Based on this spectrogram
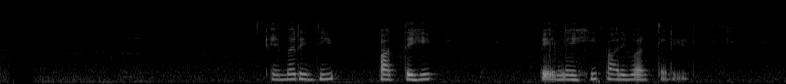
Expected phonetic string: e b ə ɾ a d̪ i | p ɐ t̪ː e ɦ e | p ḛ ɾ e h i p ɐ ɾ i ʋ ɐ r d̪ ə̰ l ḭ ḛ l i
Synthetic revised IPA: e m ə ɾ i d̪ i | p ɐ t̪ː e ɦ i | p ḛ l e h i p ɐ ɾ i ʋ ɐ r t̪ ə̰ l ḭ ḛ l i

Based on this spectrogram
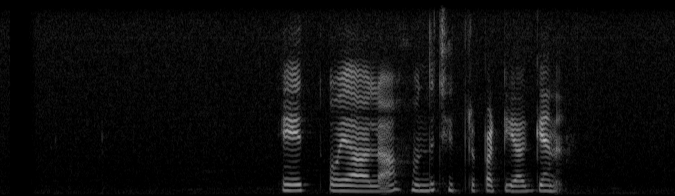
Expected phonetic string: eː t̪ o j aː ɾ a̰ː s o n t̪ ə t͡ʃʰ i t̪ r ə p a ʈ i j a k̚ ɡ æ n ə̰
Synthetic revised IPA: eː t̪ o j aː l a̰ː h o n d̪ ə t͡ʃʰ i t̪ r ə p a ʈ i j a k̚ ɡ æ n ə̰

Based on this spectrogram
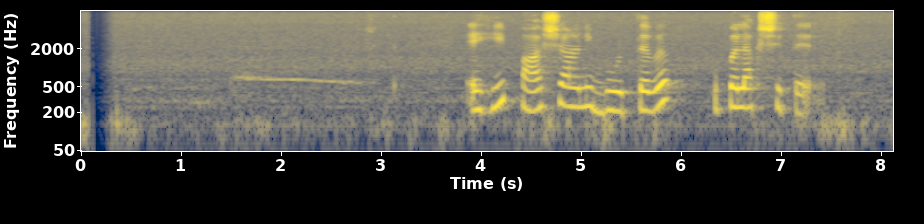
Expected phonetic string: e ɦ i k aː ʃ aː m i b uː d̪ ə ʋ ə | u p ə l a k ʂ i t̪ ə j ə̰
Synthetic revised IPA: e ɦ i p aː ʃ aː n i b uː t̪ ə ʋ ə | u p ə l a k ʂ i t̪ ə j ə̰

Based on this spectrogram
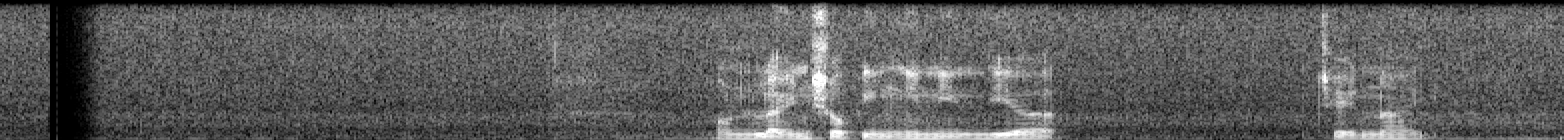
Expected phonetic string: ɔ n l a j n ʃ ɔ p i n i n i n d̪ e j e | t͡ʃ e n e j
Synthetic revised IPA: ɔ n l a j n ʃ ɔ p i ŋ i n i n d̪ i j a | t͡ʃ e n a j

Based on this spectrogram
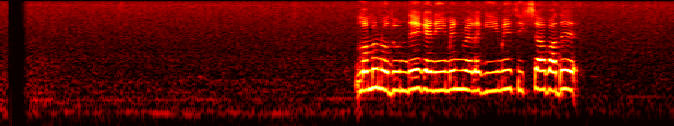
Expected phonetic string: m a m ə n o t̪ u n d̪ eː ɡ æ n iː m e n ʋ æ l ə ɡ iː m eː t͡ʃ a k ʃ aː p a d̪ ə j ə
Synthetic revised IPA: m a m ə n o d̪ u n d̪ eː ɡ æ n iː m e n ʋ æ l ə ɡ iː m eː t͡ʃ i k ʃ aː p a d̪ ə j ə

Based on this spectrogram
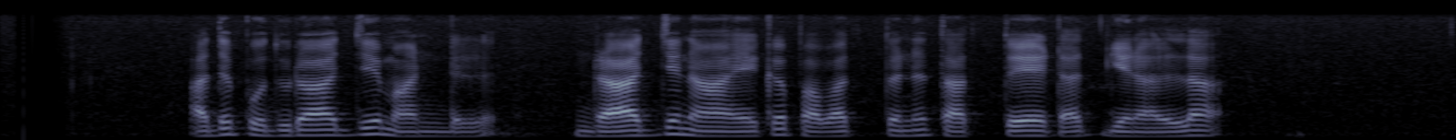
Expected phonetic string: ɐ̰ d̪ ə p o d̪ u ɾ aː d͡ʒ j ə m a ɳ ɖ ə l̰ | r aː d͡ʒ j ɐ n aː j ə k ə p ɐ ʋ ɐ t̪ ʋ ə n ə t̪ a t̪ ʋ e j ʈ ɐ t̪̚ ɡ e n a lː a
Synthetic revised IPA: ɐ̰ d̪ ə p o d̪ u ɾ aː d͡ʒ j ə m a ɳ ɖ ə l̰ | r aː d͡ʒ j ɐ n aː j ə k ə p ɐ ʋ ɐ t̪ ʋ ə n ə t̪ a t̪ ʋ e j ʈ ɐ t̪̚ ɡ e n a lː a

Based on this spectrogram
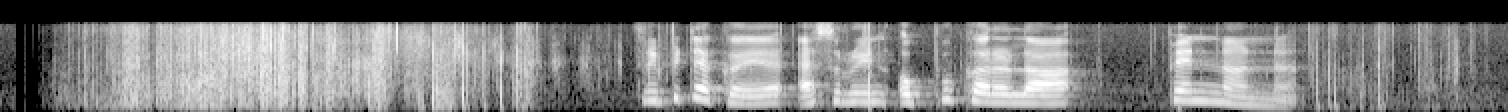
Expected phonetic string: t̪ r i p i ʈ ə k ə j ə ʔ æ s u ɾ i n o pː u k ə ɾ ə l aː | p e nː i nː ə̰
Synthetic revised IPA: t̪ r i p i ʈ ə k ə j ə ʔ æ s u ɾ i n o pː u k ə ɾ ə l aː | p e nː a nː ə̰

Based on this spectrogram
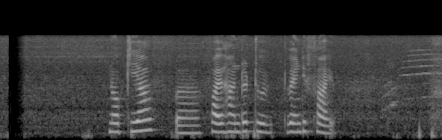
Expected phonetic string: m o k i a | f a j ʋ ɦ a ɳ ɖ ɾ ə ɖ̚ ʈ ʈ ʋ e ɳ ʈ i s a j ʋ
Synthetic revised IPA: n o k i a | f a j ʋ ɦ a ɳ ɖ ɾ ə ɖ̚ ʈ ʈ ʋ e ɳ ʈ i f a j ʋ

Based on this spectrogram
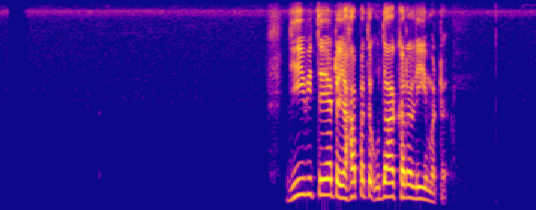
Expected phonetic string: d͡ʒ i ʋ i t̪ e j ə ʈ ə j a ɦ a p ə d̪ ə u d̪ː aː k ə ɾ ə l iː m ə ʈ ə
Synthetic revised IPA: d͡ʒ iː ʋ i t̪ e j ə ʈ ə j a ɦ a p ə t̪ ə u d̪ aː k ə ɾ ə l iː m ə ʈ ə

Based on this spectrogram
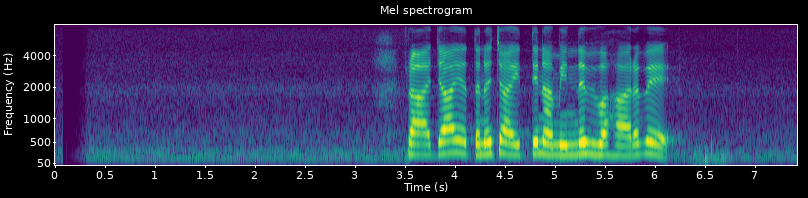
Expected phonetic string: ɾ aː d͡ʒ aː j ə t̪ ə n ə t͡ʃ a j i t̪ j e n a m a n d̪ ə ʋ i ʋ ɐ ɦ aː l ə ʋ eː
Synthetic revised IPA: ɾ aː d͡ʒ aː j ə t̪ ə n ə t͡ʃ a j i t̪ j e n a m i n d̪ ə ʋ i ʋ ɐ ɦ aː ɾ ə ʋ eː

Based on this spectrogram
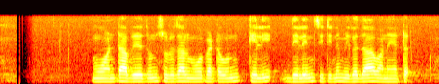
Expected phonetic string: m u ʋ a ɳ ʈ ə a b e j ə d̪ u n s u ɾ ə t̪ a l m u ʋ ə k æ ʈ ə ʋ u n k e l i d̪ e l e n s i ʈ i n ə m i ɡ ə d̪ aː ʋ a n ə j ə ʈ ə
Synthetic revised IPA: m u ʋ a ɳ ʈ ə a b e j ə d̪ u n s u ɾ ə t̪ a l m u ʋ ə p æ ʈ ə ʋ u n k e l i d̪ e l e n s i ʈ i n ə m i ɡ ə d̪ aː ʋ a n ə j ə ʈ ə

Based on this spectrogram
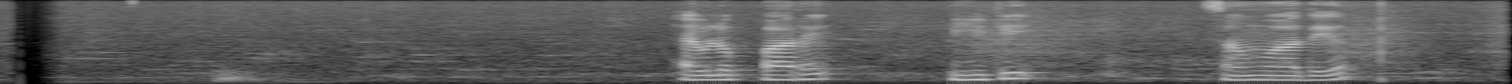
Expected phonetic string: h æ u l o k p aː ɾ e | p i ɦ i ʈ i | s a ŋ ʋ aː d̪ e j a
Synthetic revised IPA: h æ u l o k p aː ɾ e | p i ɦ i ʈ i | s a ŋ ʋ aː d̪ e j ə

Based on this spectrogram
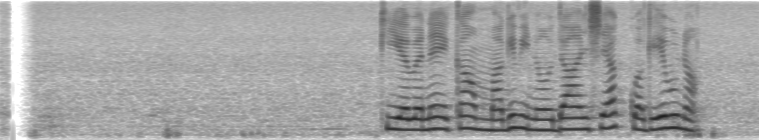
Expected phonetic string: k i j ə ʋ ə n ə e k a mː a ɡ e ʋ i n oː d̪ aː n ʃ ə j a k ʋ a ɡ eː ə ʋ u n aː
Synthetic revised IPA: k i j ə ʋ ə n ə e k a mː a ɡ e ʋ i n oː d̪ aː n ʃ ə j a k ʋ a ɡ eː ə ʋ u n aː

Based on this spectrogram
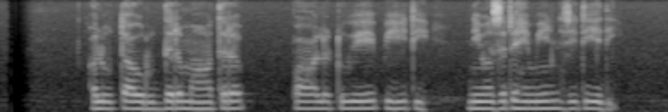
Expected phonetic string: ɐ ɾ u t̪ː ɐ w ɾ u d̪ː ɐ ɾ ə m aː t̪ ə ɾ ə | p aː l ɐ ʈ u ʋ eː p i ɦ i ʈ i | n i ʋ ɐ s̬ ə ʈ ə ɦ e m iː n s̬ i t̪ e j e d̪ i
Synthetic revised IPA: ɐ l u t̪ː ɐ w ɾ u d̪ː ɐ ɾ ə m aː t̪ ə ɾ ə | p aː l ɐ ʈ u ʋ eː p i ɦ i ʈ i | n i ʋ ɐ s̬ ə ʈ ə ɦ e m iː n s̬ i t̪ i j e d̪ i

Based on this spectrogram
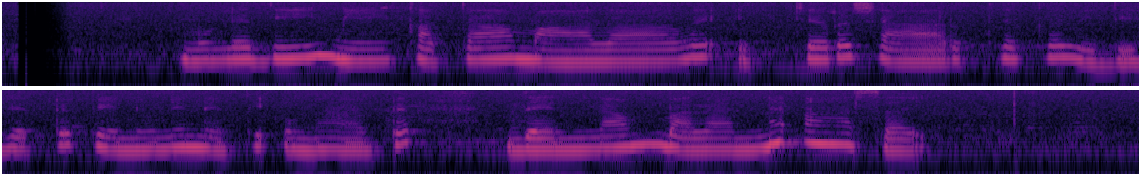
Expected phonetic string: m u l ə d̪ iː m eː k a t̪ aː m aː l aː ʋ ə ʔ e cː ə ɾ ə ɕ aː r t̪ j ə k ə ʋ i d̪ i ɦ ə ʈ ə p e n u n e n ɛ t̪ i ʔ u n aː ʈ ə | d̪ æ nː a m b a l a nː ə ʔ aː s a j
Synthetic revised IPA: m u l ə d̪ iː m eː k a t̪ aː m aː l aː ʋ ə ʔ e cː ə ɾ ə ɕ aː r t̪ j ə k ə ʋ i d̪ i ɦ ə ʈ ə p e n u n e n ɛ t̪ i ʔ u n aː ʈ ə | d̪ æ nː a m b a l a nː ə ʔ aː s a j

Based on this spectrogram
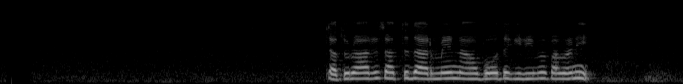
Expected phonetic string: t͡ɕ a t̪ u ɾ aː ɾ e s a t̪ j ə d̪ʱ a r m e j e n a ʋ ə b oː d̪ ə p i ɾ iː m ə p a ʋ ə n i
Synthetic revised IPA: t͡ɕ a t̪ u ɾ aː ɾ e s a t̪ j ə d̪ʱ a r m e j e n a ʋ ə b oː d̪ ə k i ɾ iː m ə p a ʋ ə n i

